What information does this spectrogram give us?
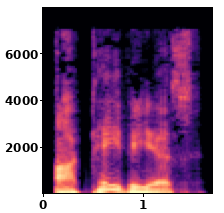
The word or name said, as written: octavius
